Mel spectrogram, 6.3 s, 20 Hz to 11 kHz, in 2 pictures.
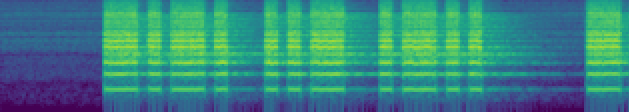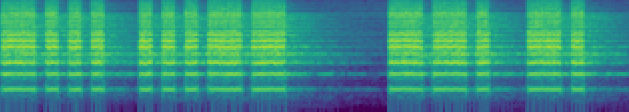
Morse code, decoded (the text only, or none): CUL 73 GN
